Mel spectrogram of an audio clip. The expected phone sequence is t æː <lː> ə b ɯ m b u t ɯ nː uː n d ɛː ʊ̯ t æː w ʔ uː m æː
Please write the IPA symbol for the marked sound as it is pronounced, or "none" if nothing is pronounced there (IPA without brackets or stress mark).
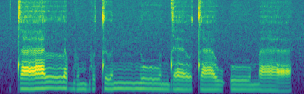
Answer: lː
